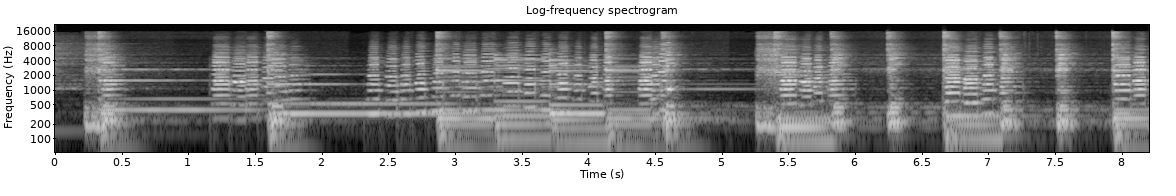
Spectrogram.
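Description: Cooperfisa piano accordion playing a mazurka: a melody opens after a brief gap, and the left-hand bass and chords join in about three seconds in.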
